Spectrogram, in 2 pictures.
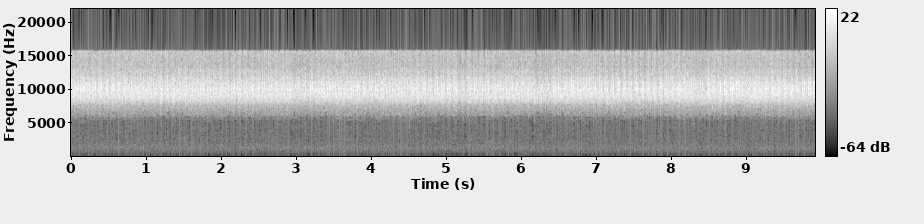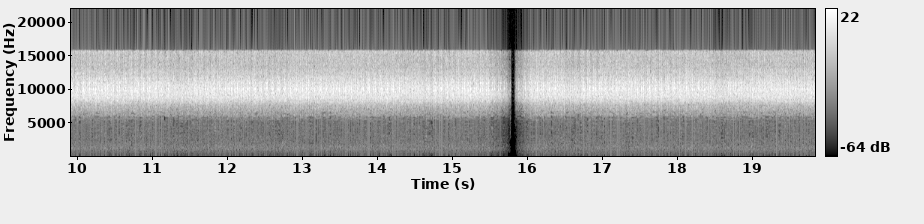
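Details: Night-time summer forest crickets sustain a bright, high, continuous trill that drops out abruptly into a split second of silence near the sixteen-second mark before returning just as before.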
